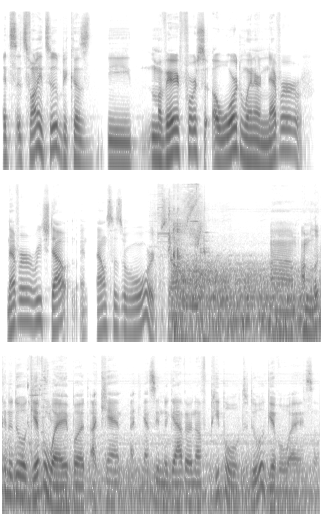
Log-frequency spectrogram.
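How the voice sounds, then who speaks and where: A man's voice: mid-range voice, lively intonation, moderate pace, heavy background noise. A man chatting informally and in a rambling way to viewers as he streams a game. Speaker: live streamer. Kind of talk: casual gaming livestream chat.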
